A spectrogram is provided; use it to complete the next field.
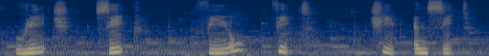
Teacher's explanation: there's tension in your mouth when you're saying it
